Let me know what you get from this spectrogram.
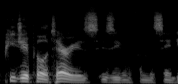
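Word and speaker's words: Pilittere: Pilateri, you got it. Good pronunciation. There you go.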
